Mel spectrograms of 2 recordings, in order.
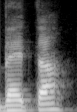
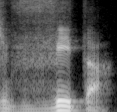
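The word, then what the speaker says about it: βήτα: And we had those up here, and we know now, summing up the class, we know that this is alpha, this is not beta, this is vita.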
